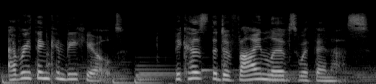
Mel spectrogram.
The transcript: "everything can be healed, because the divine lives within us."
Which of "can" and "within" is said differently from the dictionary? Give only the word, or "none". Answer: none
